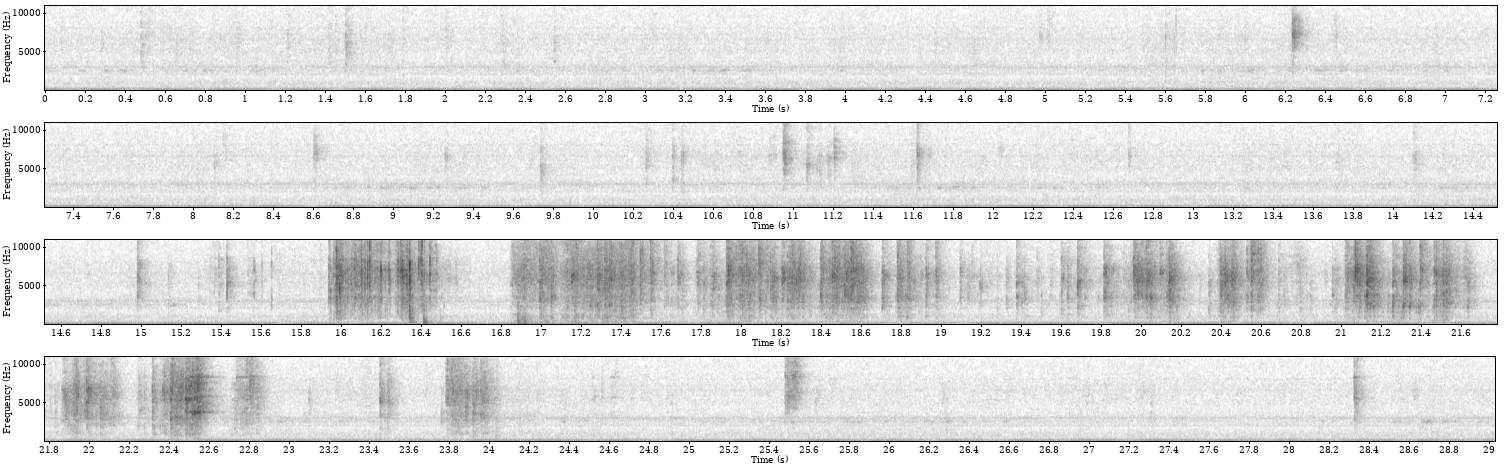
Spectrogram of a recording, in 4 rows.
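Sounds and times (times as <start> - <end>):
packaging crinkling: 15.0 - 24.1.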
